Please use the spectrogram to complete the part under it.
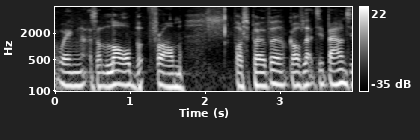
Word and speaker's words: Potapova: She is happy with the pronunciation Potapova. I think in Russia they would say it slightly differently, but they'd also...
